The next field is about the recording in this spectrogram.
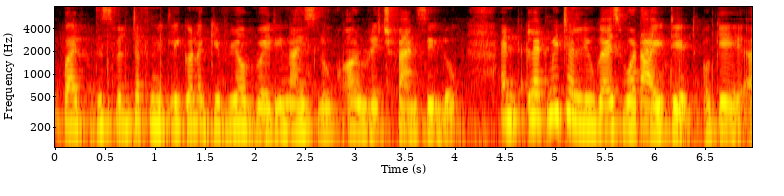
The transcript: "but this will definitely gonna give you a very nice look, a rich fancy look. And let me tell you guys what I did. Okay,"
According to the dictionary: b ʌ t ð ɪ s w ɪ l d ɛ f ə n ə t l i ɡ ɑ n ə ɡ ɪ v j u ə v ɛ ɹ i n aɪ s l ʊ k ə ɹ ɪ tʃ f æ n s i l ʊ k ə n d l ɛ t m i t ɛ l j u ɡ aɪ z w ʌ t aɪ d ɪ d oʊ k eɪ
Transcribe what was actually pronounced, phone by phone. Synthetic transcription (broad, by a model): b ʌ t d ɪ s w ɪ l d ɛ f ə n ə t l i ɡ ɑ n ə ɡ ɪ v j u ə v ɛ ɹ i n aɪ s l ʊ k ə ɹ ɪ tʃ f æ n s i l ʊ k ə n d l ɛ t m i t ɛ l j u ɡ aɪ z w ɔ t aɪ d ɪ d oʊ k eɪ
